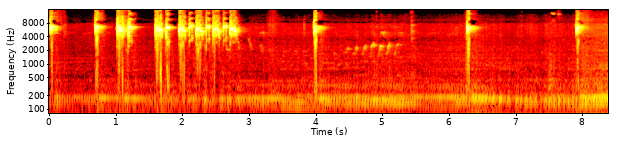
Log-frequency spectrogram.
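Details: Male sogon, a nectar-eating bird, used as a lure to rouse other birds: a rapid run of high, sharp chipping notes in the first three seconds, then single chips spaced widely apart, with a low background hum.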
